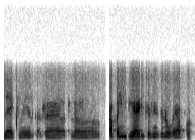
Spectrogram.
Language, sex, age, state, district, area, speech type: Hindi, male, 18-30, Rajasthan, Bharatpur, urban, conversation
